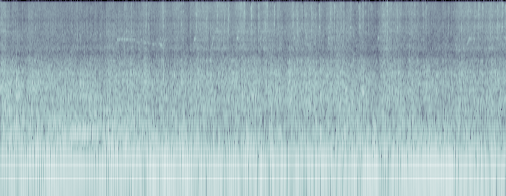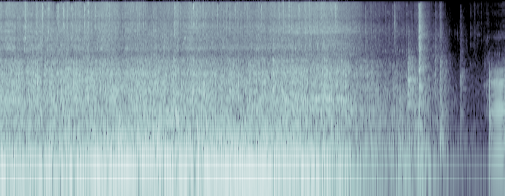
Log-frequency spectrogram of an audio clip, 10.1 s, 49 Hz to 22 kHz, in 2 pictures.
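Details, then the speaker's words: Warm truck V8 on a $200 Temu knockoff carburetor idles rough and uneven, with irregular pops and stumbles, coughing back through the carburetor. Owner suspects it is running lean. "she is lean farting all over the place."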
